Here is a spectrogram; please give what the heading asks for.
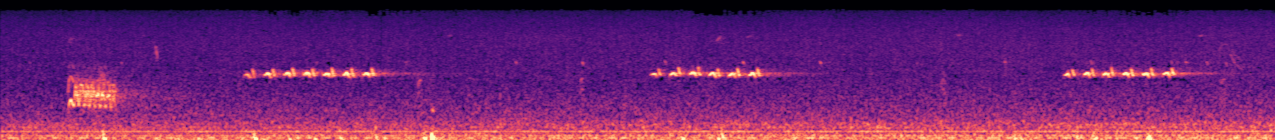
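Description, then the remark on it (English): A mixed flock of songbirds, including cardinals, titmice and myrtle warblers, gathered in a bare turkey oak, calling, with a short high trill repeated three times at steady intervals and a brief chirp at the start, all over a low, constant background hum with no talking. “There are many birds, cardinals, titmice, myrtle warblers.”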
